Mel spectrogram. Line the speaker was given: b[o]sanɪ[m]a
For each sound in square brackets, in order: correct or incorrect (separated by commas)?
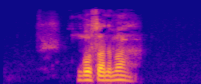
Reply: correct, correct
